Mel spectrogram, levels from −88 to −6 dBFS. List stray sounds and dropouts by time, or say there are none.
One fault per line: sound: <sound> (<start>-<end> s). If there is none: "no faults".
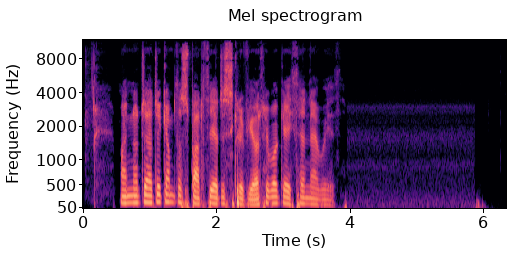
no faults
